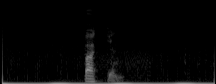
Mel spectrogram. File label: "backen", englisc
